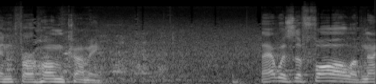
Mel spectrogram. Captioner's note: audience laughing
